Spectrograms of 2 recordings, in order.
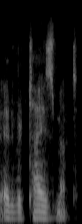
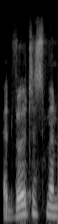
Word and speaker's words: advertisement: people to buy things advertisement or in american english you pronounce it advertisement advertisement and the abbreviations advert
